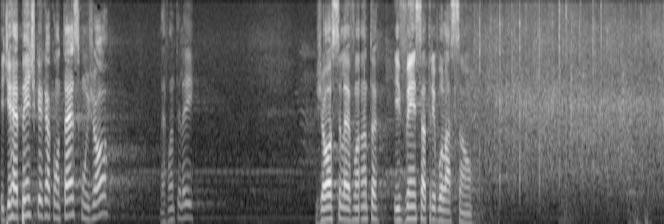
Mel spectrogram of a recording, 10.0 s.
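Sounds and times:
speech: 0.0 - 1.8, 2.4 - 3.0, 4.7 - 7.4
audience applause: 7.1 - 9.9.

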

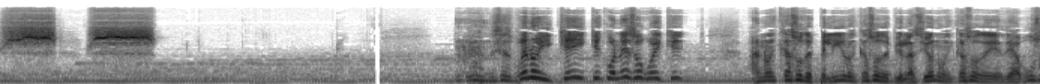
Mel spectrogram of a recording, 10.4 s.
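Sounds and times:
voice imitating a safety whistle: 0.0 - 1.6
speech: 4.7 - 6.9, 7.5 - 10.3.

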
